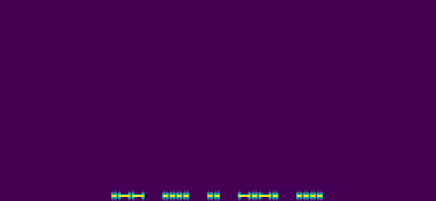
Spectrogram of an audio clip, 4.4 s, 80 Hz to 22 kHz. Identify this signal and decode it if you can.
Morse code, heard as a keyed tone, about 34 wpm, spaced as for 25 wpm, 700 Hz. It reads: WHICH
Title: 2x Character Spacing - Top 300 Words - 35wpm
